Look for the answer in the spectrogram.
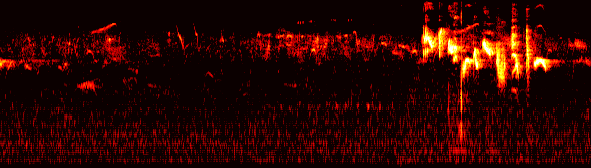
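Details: A common whitethroat gives a quick, scratchy warble of about a second, high and jumbled, after a few seconds of faint distant twittering.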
